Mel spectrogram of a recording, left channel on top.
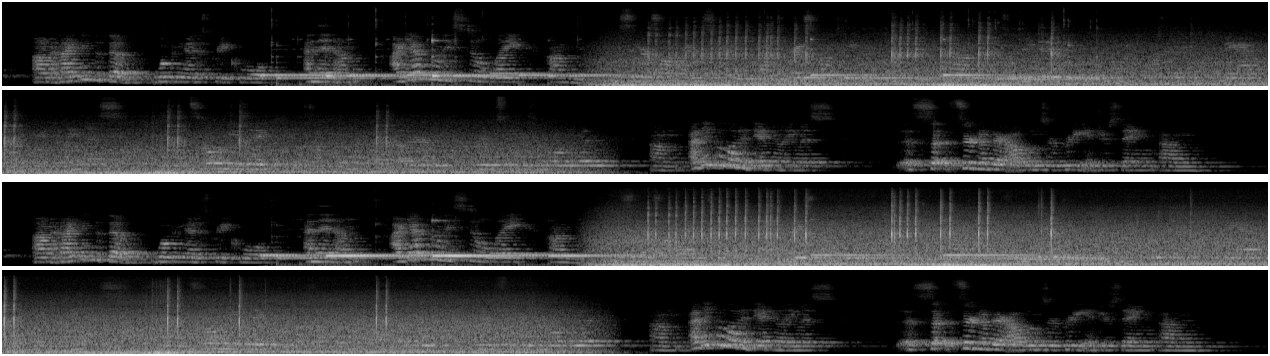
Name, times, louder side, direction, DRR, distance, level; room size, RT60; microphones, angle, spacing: voice 1, 0.3-2.7 3.0-3.6 3.9-8.8 9.5-10.8 11.1-13.8 14.2-18.6 19.1-20.9 21.6-24.6, right 1 dB, ahead, -12 dB, 2.4 m, -35 dB
sound 1, 2.6-6.8 7.4-11.0, right 5 dB, 35° left, 0.8 m, -28 dB
sound 2, 5.8-18.8, right 4 dB, 40° right, 0.4 m, -29 dB
9.8 x 6.0 x 3.2 m, 1.1 s
head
